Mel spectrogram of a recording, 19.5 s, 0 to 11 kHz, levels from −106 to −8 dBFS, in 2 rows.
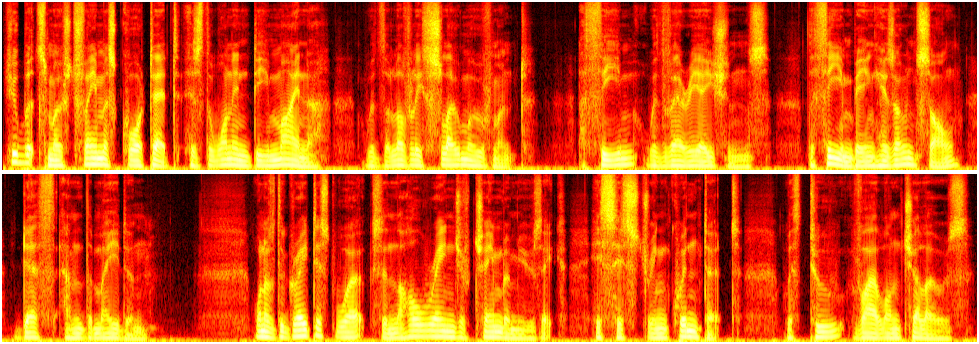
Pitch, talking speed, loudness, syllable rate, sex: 95 Hz, 150 wpm, -19 LUFS, 4.5 syllables/s, male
